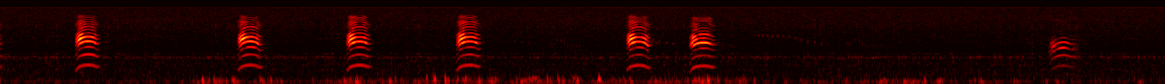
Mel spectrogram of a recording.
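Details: Pied stilts from a native colony nesting in the middle of an earthworks site on the Waikato Expressway, Hamilton section, with young chicks; single clear yapping notes spaced about half a second to a second apart, then a pause and one final call, over a quiet low hum.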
